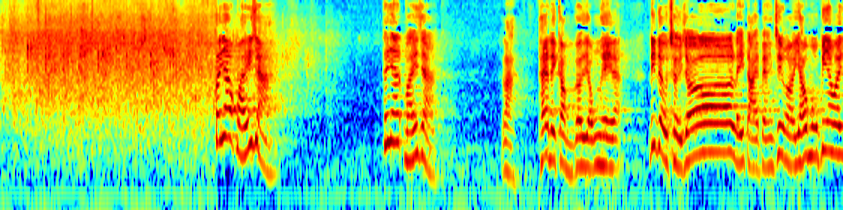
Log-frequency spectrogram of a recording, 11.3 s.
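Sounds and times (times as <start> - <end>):
audience applause: 0.0 - 3.1, 3.7 - 4.4
speech: 2.9 - 3.8, 5.1 - 5.9, 6.7 - 11.2.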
